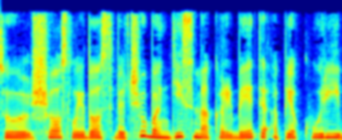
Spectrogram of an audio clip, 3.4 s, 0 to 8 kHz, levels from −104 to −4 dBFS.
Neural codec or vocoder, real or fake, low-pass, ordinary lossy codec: codec, 16 kHz, 6 kbps, DAC; fake; 7.2 kHz; MP3, 64 kbps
